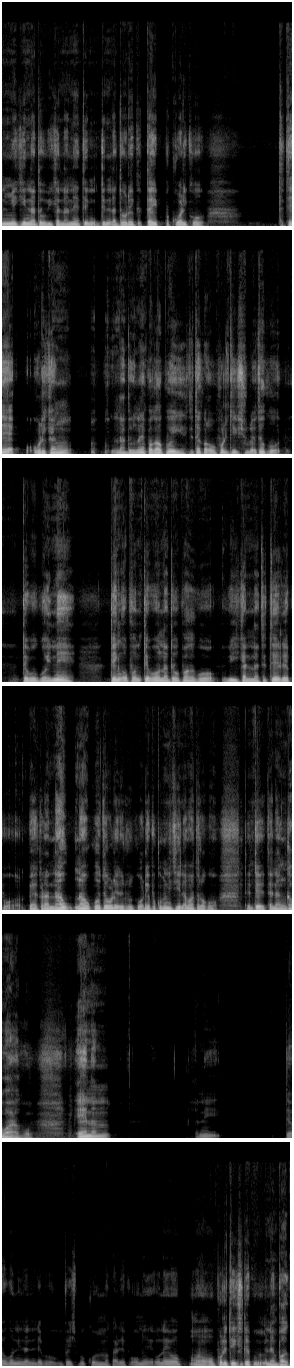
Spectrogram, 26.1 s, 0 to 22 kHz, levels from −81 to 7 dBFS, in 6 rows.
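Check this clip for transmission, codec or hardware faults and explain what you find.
Nothing stood out on listening to this speech recording; no transmission, codec or hardware problem could be heard anywhere in it.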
